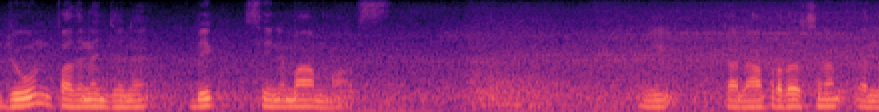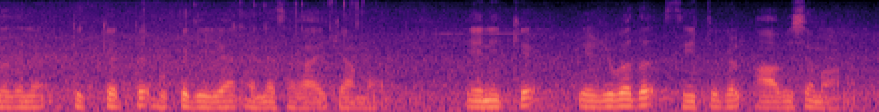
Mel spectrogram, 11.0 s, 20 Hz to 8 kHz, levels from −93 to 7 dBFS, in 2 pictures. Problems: constant background noise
